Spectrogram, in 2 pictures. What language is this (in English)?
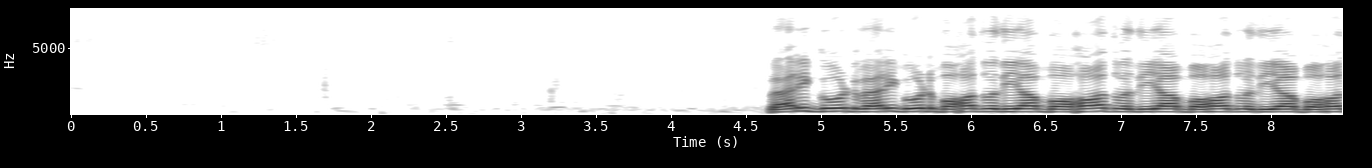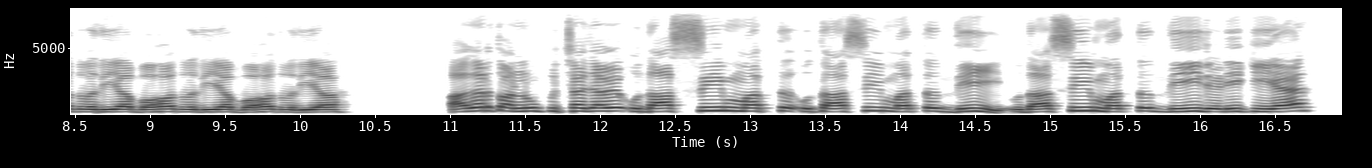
Punjabi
